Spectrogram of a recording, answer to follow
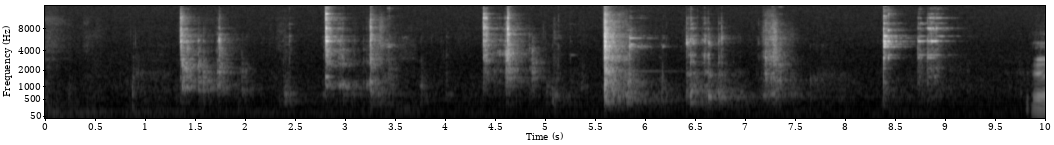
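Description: Steel hand tools and clamp hardware clinking against the cast-iron milling machine table as the setup is taken apart: about ten sharp, irregular metallic clinks, a few ringing briefly near the end.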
